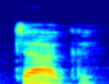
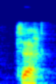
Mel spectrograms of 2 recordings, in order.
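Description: First: The final G sound is fully released. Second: The final G sound is cut off unreleased. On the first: The speaker calls it wrong. "Not 짝" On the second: The speaker calls it right. "you don't release the G sound fully. Close the syllable like a glottal stop"

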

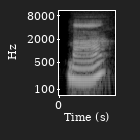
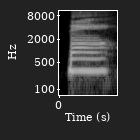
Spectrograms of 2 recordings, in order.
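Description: First: It is said with the second tone. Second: It is said with the first tone. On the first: "The second tone is represented with an acute accent" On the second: "here are some examples of some words with this first tone"

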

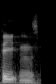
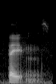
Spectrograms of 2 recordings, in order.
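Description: First: Thetans is given the British pronunciation. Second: Thetans is given the standard pronunciation. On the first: The speaker calls it wrong. "not Thetans ... You get the British always mispronouncing that" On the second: The speaker calls it right.

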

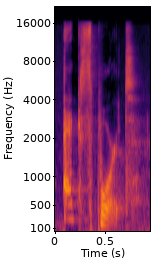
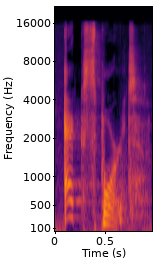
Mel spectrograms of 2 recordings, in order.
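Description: First: The stress is on the first syllable. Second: The stress is on the first syllable.

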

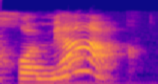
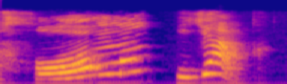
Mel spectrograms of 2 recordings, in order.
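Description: First: The consonant before the apostrophe is soft. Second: The consonant before the apostrophe is hard. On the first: The speaker calls it wrong. "Не хом'як" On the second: The speaker calls it right. "завжди читається твердо"

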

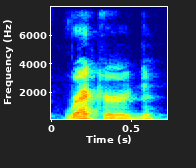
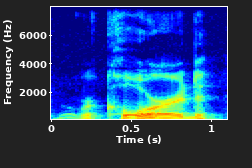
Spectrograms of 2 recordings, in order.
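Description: First: The stress falls on the first syllable. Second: The stress falls on the second syllable. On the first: "you're emphasizing the first syllable" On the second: "you're emphasizing the second syllable by adding stress to it"

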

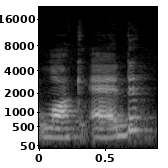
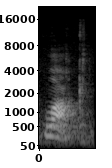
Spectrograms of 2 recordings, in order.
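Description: First: The word ends with an extra 'ed' syllable. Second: The word ends with a 't' sound. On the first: The speaker calls it wrong. "Is it lock ed" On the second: The speaker calls it right. "You're right, it makes the t sound"

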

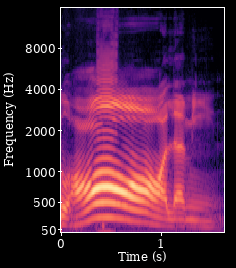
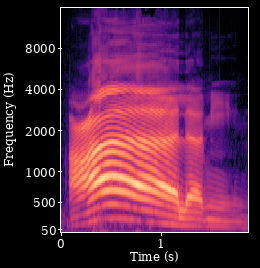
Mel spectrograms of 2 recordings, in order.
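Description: First: The sound is made with rounded lips. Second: The sound is lifted with an open mouth. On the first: The speaker calls it wrong. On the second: The speaker calls it right.

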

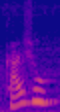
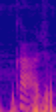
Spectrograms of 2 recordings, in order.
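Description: First: The stress is on the last syllable. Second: The stress is on the first syllable. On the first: The speaker calls it right. "A gente fala caju" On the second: The speaker calls it wrong. "A gente não fala cajo"

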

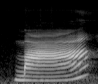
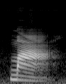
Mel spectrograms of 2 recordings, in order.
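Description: First: The pitch rises from low to high. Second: The pitch is short and low. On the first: "And the rising one" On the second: "And a short low one"

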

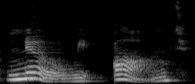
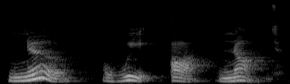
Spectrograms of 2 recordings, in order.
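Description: First: The words are joined into one contraction. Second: The words are not run together. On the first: "Коротка форма" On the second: "Повна форма"

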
